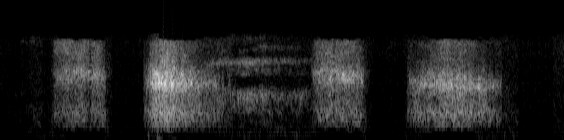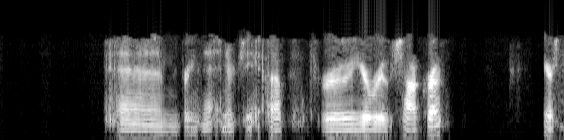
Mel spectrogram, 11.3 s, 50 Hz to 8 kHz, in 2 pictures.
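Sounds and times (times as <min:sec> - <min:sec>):
deep inhaling breaths during a guided meditation: 0:00.5 - 0:05.2
speech: 0:07.4 - 0:10.2, 0:11.1 - 0:11.2.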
